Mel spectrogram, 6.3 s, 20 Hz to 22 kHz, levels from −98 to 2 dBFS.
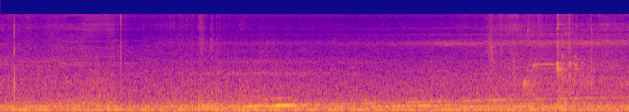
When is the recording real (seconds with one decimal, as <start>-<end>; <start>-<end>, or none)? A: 0.0-0.6; 1.4-6.3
